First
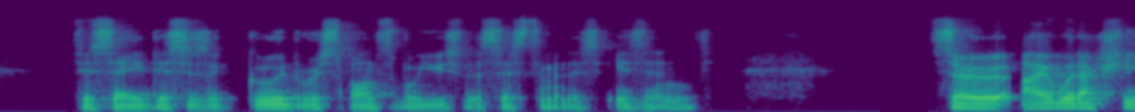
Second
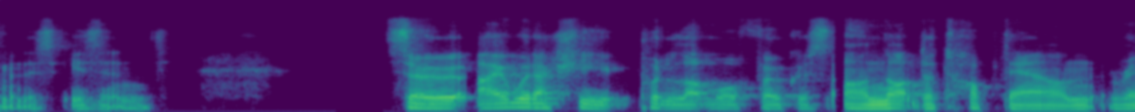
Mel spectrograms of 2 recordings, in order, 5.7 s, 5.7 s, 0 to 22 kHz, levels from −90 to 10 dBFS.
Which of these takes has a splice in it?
second; 1 cut; at 4.2 s

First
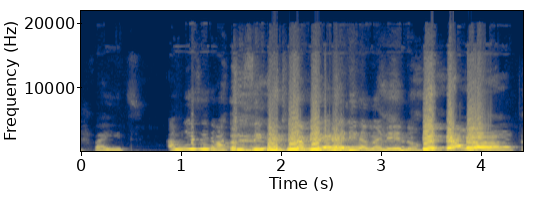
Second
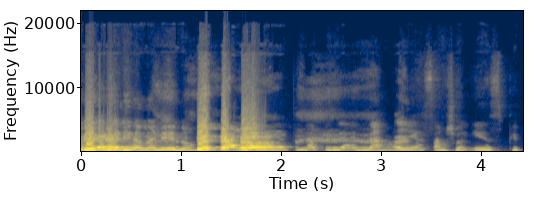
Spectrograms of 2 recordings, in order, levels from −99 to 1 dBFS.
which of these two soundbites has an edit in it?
second; 1 cut; at 3.1 s

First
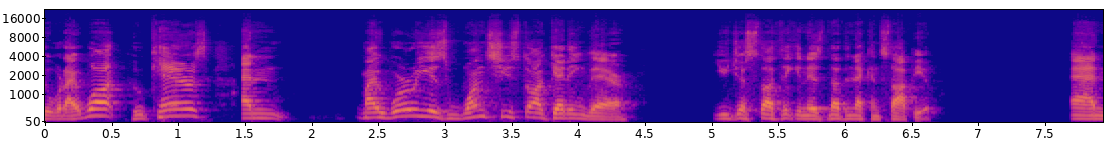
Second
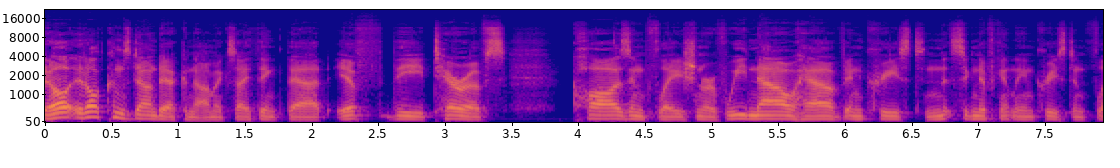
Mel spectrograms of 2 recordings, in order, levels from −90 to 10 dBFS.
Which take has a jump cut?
first; 1 cut; at 1.3 s

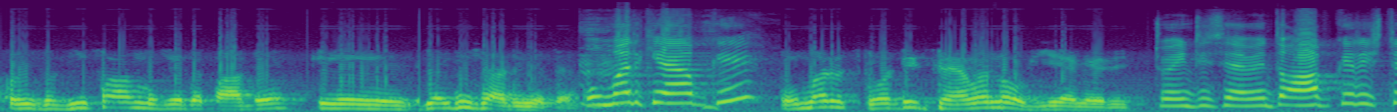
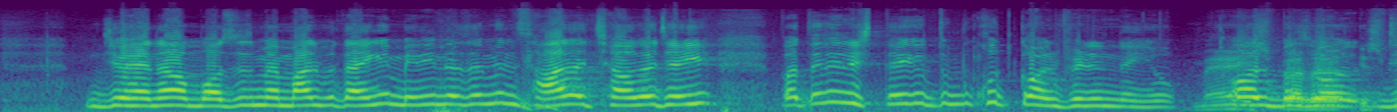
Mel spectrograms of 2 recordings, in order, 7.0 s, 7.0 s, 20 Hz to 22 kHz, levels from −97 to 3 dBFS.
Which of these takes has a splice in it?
first; 4 cuts; at 1.9 s, 2.8 s, 4.1 s, 5.7 s

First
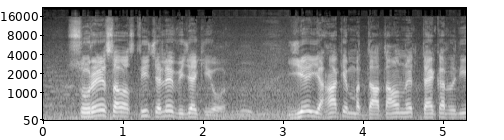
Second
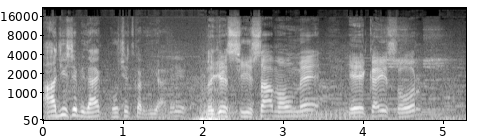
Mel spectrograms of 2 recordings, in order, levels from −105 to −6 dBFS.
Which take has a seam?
second; 1 cut; at 1.8 s

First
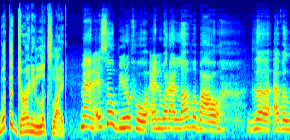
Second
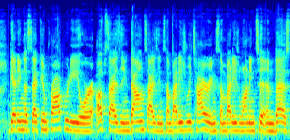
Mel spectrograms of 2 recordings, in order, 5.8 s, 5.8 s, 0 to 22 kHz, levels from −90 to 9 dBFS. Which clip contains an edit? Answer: first; 1 cut; at 1.4 s

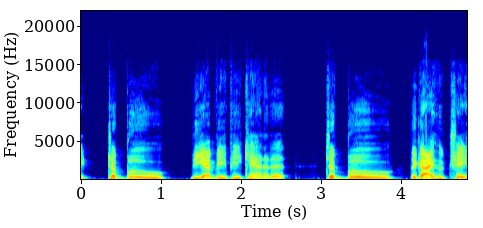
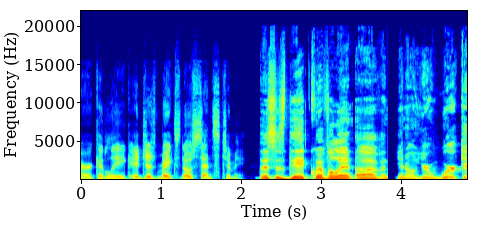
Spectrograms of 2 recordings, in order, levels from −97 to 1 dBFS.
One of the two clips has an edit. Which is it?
second; 2 cuts; at 2.1 s, 3.8 s

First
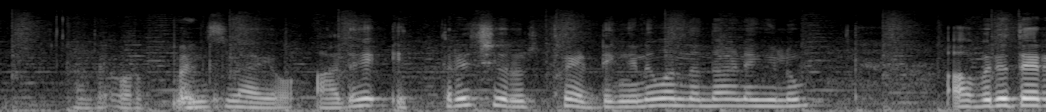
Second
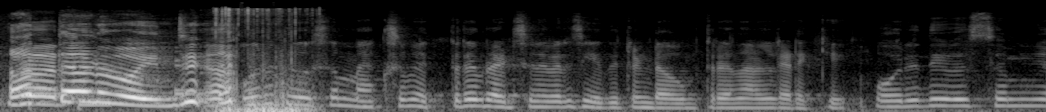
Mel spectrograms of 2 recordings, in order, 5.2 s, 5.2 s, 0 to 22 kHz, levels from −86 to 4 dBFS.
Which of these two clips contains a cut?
second; 2 cuts; at 1.2 s, 4.2 s

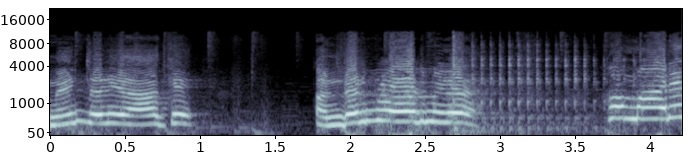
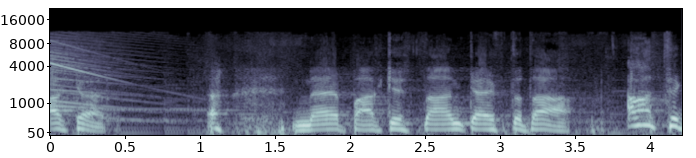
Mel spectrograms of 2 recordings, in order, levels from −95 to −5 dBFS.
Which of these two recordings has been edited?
first; 1 cut; at 2.7 s

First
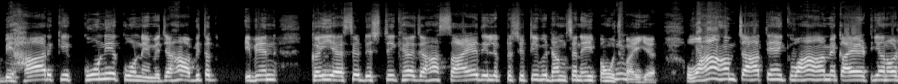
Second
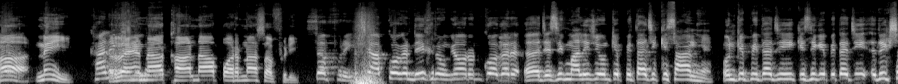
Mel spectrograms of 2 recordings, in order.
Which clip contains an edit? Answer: second; 3 cuts; at 3.6 s, 5.2 s, 7.1 s

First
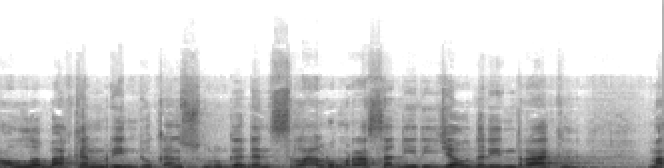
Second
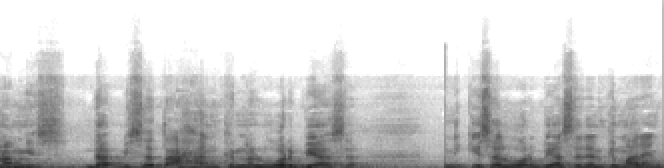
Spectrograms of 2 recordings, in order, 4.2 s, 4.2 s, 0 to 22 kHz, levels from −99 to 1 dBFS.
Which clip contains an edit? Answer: second; 1 cut; at 2.8 s

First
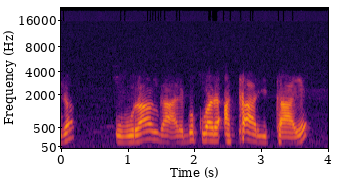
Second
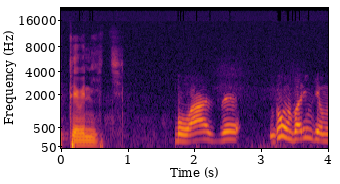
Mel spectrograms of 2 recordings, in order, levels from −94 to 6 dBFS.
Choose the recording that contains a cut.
second; 1 cut; at 1.7 s

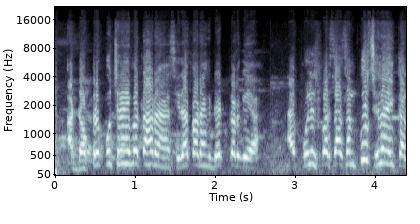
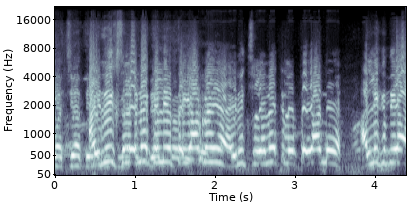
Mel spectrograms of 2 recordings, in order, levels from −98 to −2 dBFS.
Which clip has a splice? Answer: first; 1 cut; at 2.7 s

